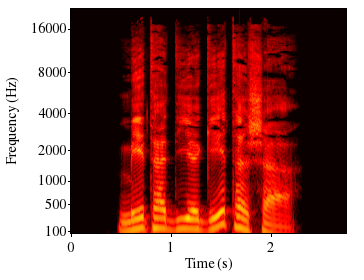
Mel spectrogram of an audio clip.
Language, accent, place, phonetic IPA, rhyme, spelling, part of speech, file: German, Germany, Berlin, [ˌmetadieˈɡeːtɪʃɐ], -eːtɪʃɐ, metadiegetischer, adjective, De-metadiegetischer.ogg
- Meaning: inflection of metadiegetisch: 1. strong/mixed nominative masculine singular 2. strong genitive/dative feminine singular 3. strong genitive plural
